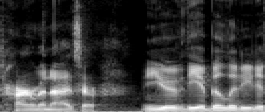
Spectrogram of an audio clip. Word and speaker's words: Harmonixer: It's spelled harmonixer, but I think it's pronounced harmonizer.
